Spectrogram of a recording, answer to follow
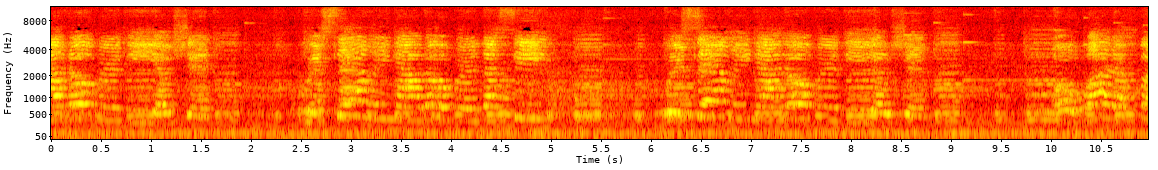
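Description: A children's sing-along song: young voices singing together over a steady instrumental backing.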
